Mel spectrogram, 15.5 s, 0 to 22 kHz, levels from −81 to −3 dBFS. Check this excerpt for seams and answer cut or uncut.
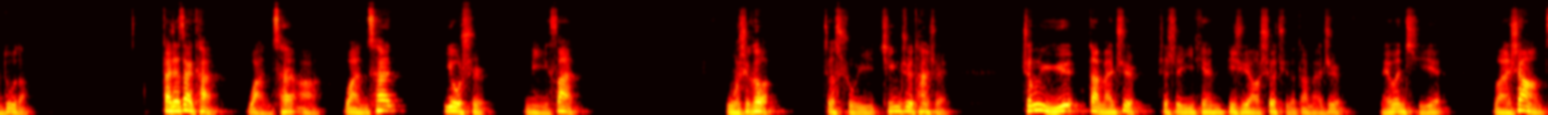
cut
